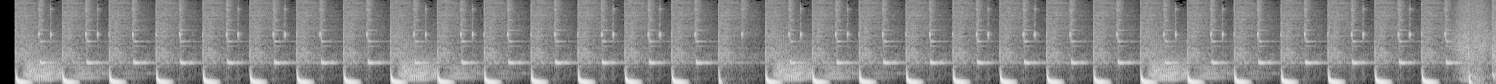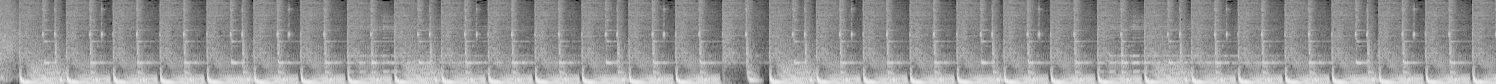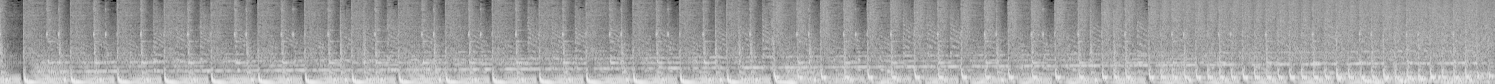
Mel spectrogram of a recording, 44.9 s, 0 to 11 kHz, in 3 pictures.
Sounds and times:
Electronic dance music: 0.1s - 44.8s.

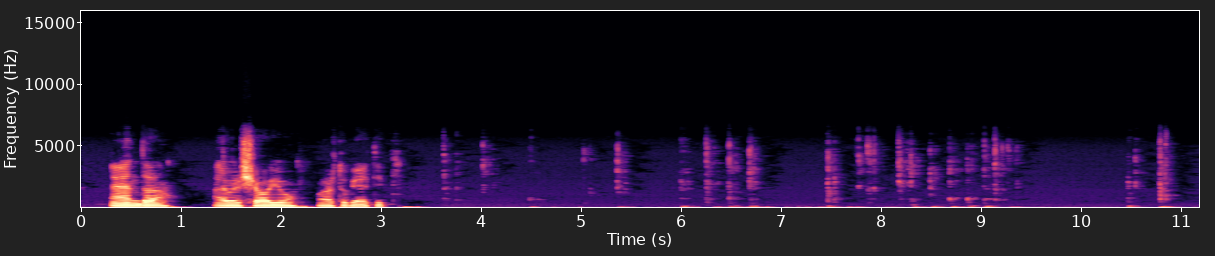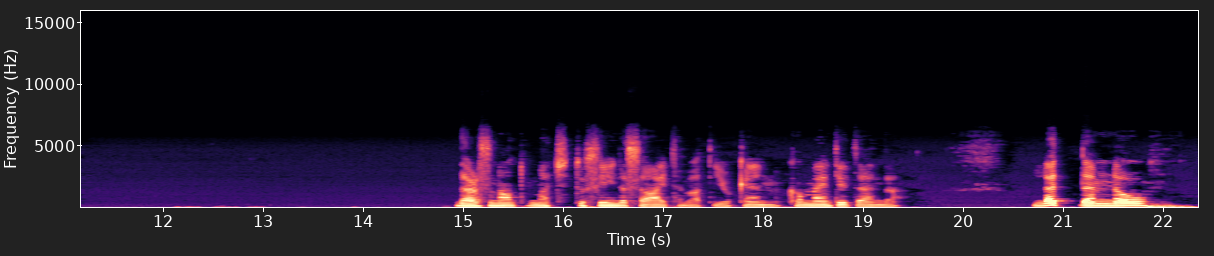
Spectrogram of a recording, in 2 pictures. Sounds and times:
Speech: 0.3s - 3.2s, 15.0s - 19.4s, 20.7s - 22.2s.

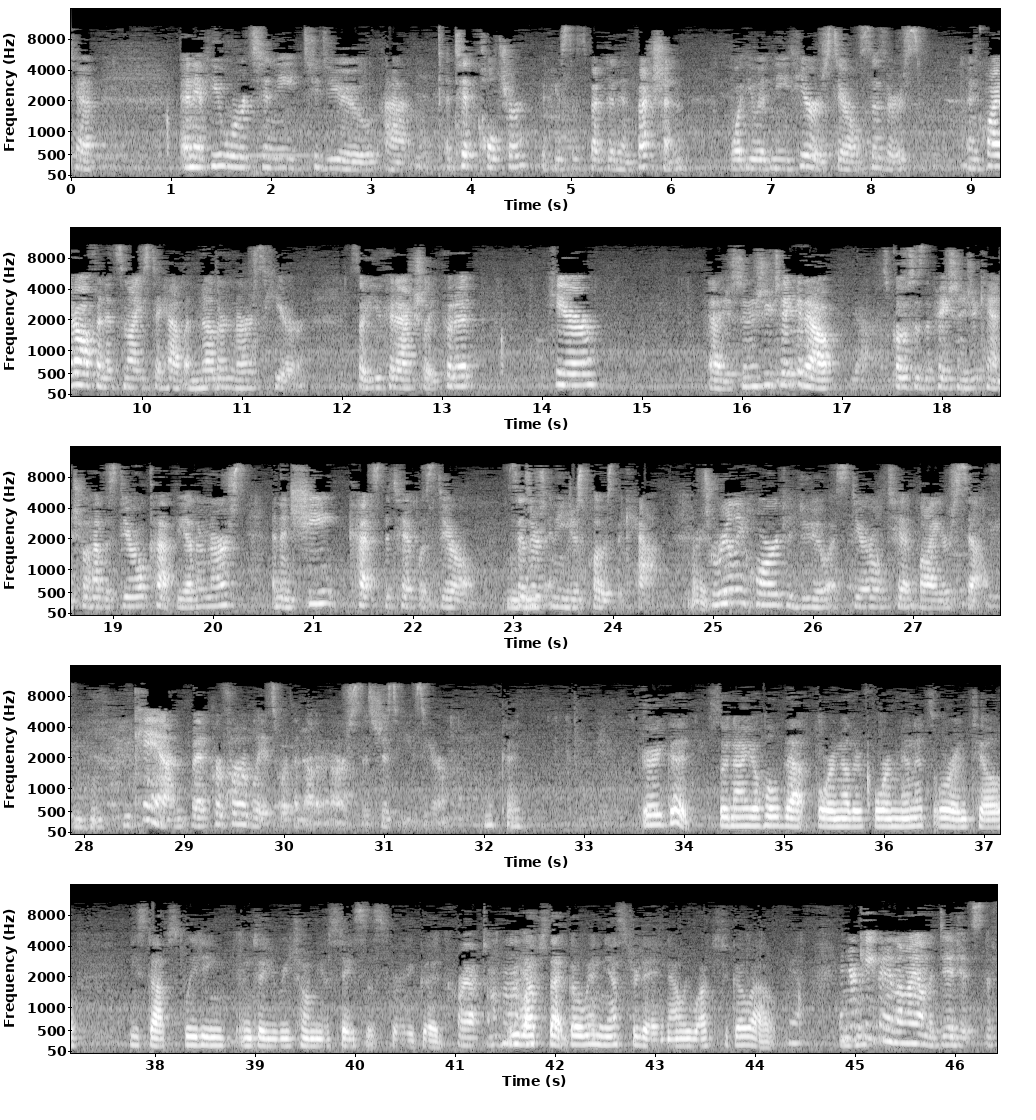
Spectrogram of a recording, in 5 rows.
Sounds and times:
Conversation: 0.0s - 46.4s.

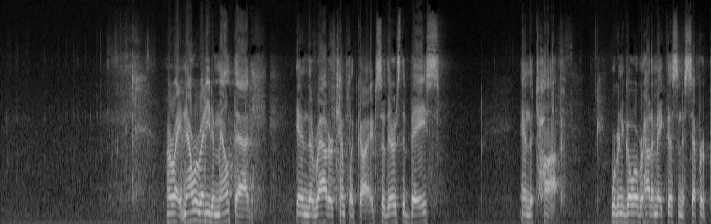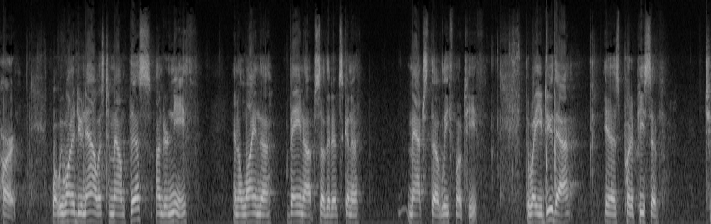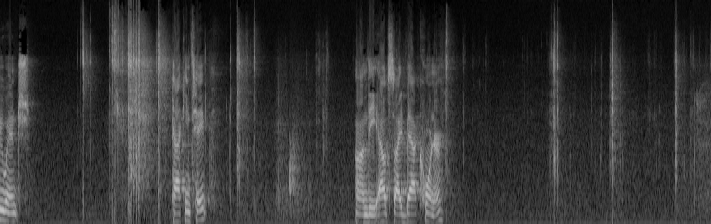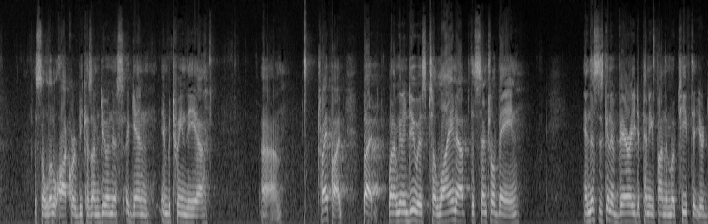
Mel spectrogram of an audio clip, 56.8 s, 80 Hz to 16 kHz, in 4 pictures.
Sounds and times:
Speech: 3.3s - 5.3s, 5.9s - 8.9s, 10.4s - 11.4s, 12.2s - 14.6s, 15.2s - 18.2s, 18.9s - 21.5s, 22.2s - 24.0s, 24.7s - 27.6s, 28.3s - 29.2s, 31.8s - 32.8s, 35.5s - 37.4s, 43.3s - 47.0s, 47.8s - 48.4s, 49.0s - 53.2s, 54.3s - 56.8s.

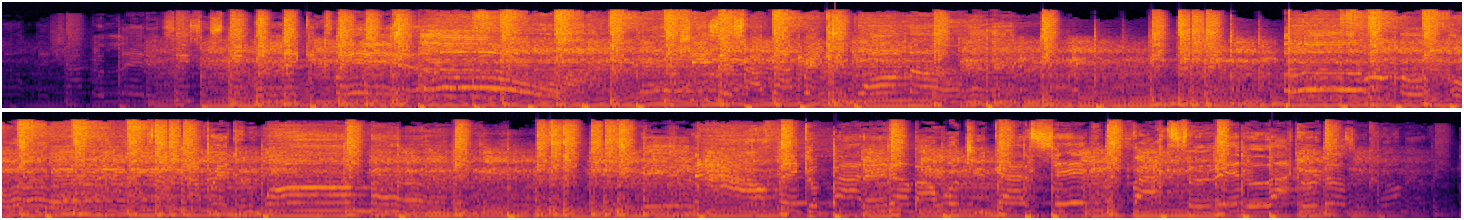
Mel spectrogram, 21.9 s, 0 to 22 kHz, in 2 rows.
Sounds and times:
Grunge: 0.0s - 21.8s.

